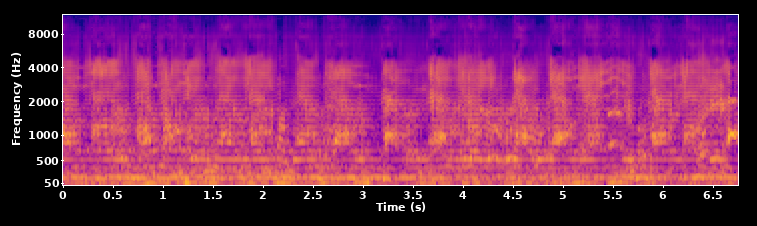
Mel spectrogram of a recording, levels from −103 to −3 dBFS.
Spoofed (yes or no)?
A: yes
